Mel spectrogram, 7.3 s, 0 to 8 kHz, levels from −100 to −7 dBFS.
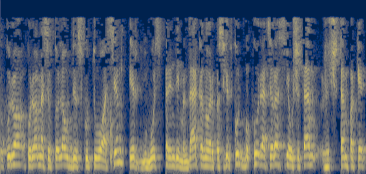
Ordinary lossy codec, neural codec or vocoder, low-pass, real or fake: MP3, 24 kbps; codec, 16 kHz, 8 kbps, FunCodec, trained on Chinese and English, 25 frames a second; 7.2 kHz; fake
